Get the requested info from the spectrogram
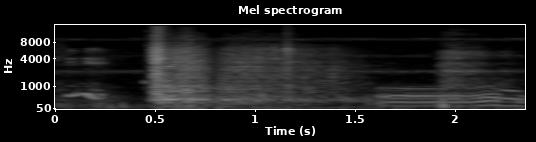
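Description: Diesel generator set's starter cranking briefly: a sudden start about half a second in that dies away after about a second, before the engine has caught.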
